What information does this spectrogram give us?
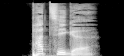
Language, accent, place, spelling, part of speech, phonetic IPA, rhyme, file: German, Germany, Berlin, patzige, adjective, [ˈpat͡sɪɡə], -at͡sɪɡə, De-patzige.ogg
- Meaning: inflection of patzig: 1. strong/mixed nominative/accusative feminine singular 2. strong nominative/accusative plural 3. weak nominative all-gender singular 4. weak accusative feminine/neuter singular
